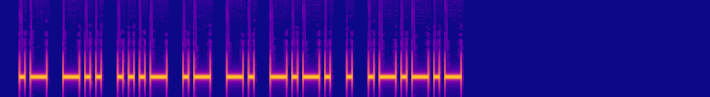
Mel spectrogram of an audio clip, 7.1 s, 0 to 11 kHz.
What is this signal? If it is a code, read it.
Morse code, heard as a keyed tone, about 22 wpm, 700 Hz. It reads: ADVANCE.
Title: Sentences from Top 1400 Words 22wpm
